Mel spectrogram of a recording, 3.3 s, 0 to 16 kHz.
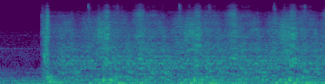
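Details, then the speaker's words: Abandoned 1971 Chevy K-20 after 15 years sitting, wires and plugs hooked up, good oil pressure while cranking: starter churns with a lopsided, loping beat, some strokes heavier than others; uneven galloping cranking rhythm. "we're cranking it over we got good oil pressure it's got a little bit of a Gallop"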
